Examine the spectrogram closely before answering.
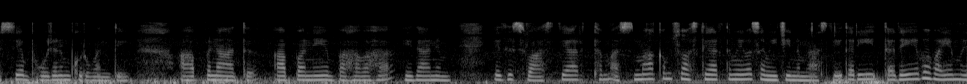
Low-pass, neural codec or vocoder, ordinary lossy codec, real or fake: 7.2 kHz; none; none; real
